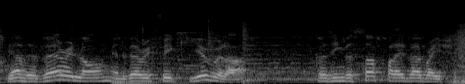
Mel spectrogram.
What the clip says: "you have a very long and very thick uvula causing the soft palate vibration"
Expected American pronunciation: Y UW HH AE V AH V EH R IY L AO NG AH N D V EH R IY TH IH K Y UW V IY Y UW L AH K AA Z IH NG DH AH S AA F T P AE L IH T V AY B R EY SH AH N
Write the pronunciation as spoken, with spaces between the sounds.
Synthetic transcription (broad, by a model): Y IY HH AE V AH V EH R IY L AO NG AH N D V EH R IY F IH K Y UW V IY L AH K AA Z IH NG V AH S AA F T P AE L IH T V AY B R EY SH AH N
